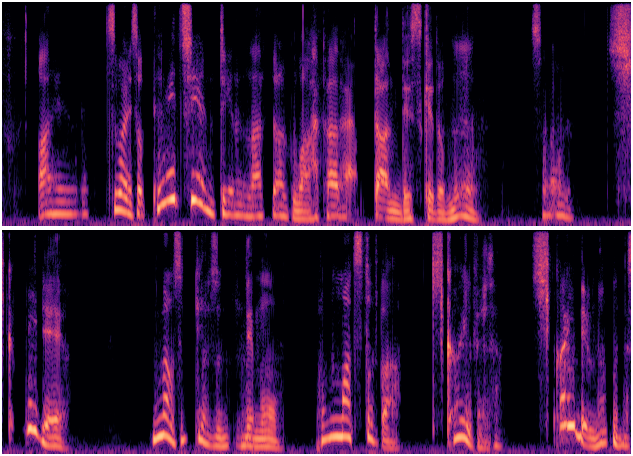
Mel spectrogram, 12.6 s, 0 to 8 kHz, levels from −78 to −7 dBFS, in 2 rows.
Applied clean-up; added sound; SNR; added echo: neural diffusion model UNIVERSE++.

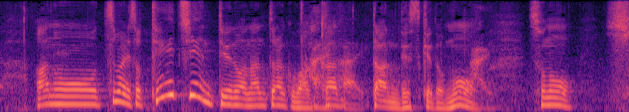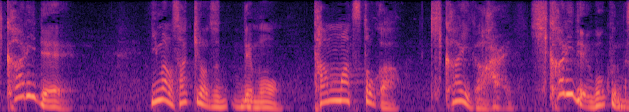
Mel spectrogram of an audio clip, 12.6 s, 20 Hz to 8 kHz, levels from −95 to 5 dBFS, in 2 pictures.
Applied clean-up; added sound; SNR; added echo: none; none; none; none.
